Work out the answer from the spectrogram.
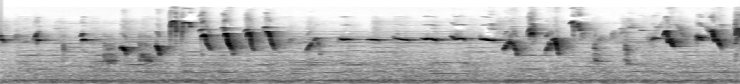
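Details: Thrush nightingale in full song: a long sequence of loud, sharply falling notes, a sustained steady whistled stretch in the middle, then rapid, varied chirps and slurs repeated several times a second.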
